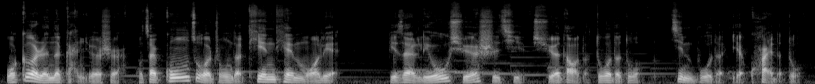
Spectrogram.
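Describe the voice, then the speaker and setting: A man's voice: sits low, lively intonation, normal speed. A man giving friendly, folksy advice to young learners in a chatty, scripted talk. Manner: chatty, folksy, adds friendly tag questions. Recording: soft piano music behind the voice.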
